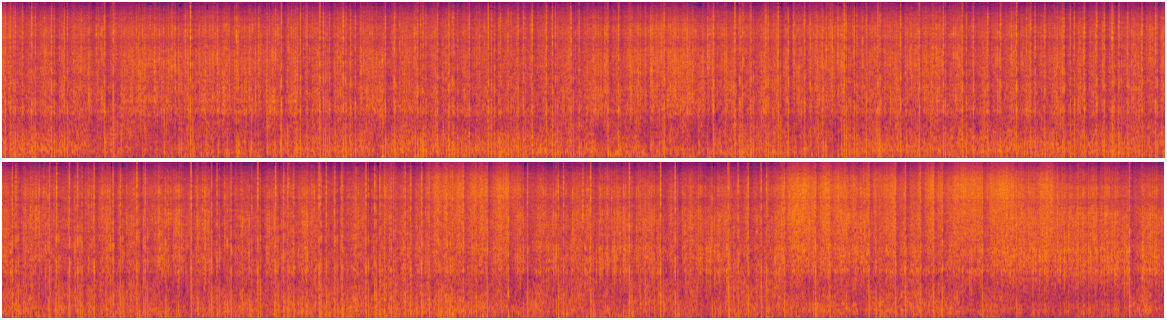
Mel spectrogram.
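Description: A dense, unbroken barrage of fireworks: many overlapping bangs and crackles from shells bursting. The high crackling grows stronger near the end as glittering crackle shells go off.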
